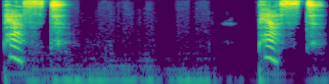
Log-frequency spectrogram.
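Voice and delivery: whispered drill word. Shown as a demonstration. Teacher whispering a word for repetition. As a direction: breathe Passed softly. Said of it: "please repeat after me".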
